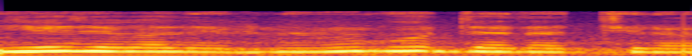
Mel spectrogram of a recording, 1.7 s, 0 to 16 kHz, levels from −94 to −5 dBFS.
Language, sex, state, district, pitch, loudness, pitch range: Hindi, male, Uttar Pradesh, Ghazipur, 215 Hz, -14 LUFS, 200-230 Hz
